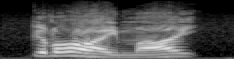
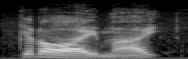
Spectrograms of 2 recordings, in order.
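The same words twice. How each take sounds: First: Fuller, punchier Australian greeting; Australian accent. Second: Low-key Australian greeting; Australian accent. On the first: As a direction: call it out in a broad Aussie accent. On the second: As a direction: try out an Aussie accent, low and understated. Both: Acted. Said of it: "That's all I can say in Australian".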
